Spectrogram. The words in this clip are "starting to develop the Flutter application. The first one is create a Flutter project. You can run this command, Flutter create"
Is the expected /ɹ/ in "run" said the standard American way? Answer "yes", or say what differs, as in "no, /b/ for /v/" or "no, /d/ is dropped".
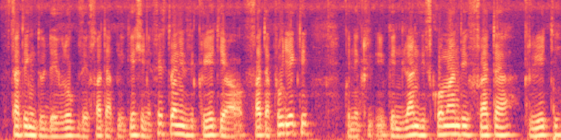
no, /l/ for /ɹ/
